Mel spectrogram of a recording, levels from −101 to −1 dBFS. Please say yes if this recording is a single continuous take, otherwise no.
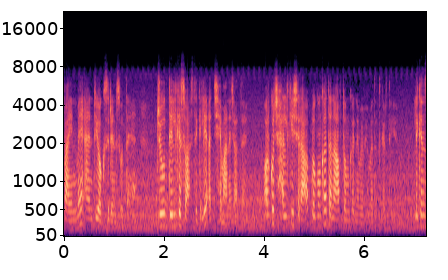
yes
